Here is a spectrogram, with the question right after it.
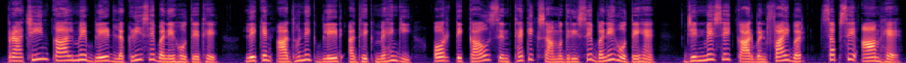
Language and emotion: Hindi, neutral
